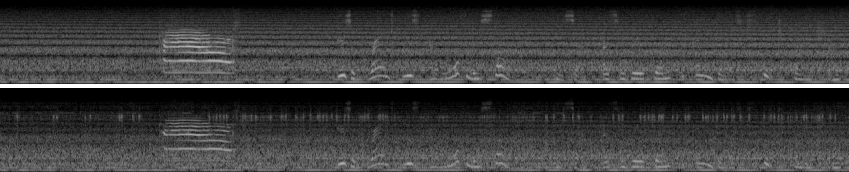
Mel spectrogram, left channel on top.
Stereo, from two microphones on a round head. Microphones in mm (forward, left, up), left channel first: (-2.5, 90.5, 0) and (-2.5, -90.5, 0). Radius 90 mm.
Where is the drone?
70° left (ahead or behind); by 8.5 s 60° left (ahead or behind).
